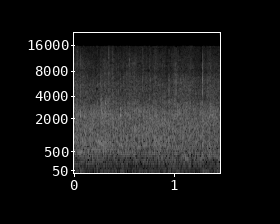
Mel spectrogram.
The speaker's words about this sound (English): I need somebody to clap their hands one time just to Lord.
